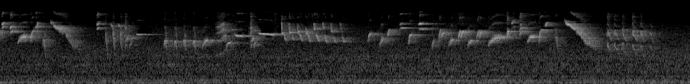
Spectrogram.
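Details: Goldfinch singing a fast, continuous twittering song of bright chirps, trills and quick downslurred notes, high-pitched and jumbled, running without pause through the whole stretch over a faint low background hum.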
